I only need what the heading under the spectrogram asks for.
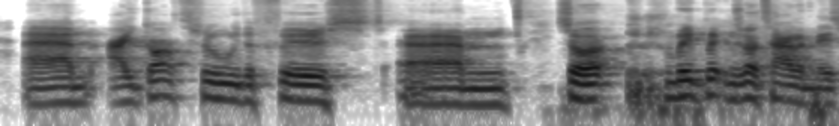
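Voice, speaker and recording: A man with a strong Welsh accent speaks at a very slow pace. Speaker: online seller. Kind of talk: interview. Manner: deliberately slowed.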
